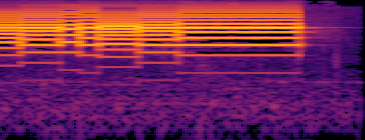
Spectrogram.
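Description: Mobile phone ringtone playing a melody of stepped electronic notes, cut off sharply just before the end as the call is answered.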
